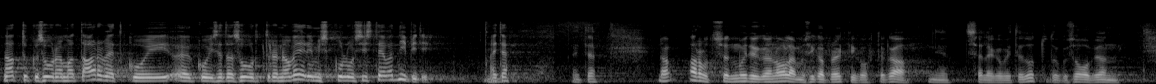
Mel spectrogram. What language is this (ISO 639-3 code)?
est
